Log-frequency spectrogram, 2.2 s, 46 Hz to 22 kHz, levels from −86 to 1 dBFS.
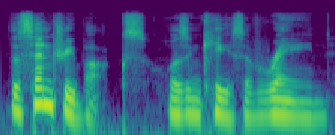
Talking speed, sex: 215 wpm, male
